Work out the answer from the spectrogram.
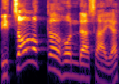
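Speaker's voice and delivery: normal talking voice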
